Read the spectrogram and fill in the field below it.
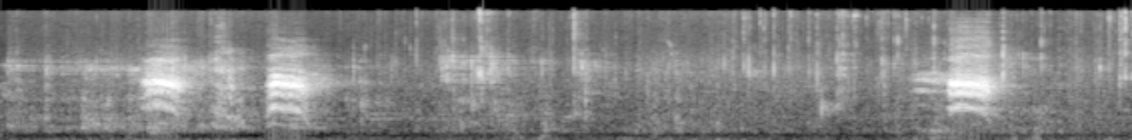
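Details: Harsh crow caws: two close together near the start, then a long gap before a third, over faint background noise.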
